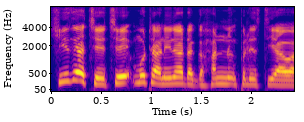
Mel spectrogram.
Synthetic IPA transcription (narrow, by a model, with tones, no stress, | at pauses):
ʃiː˦ze˦˨t͡ʃeː˨t͡ʃe˦mʊ˦taː˨neː˦naː˦dɐ˨ɡa˨ɦa˦nːʊ˦mɸɪ˦lɪ˦stɪ˦jaː˦waː˦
